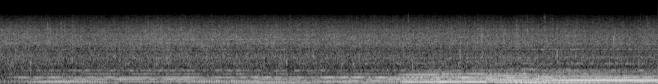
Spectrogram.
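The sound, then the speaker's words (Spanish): Heavy tropical rain pours over a river in a dense, steady hiss that grows louder after about four seconds, with low sustained droning tones running underneath throughout. “Una vez en el centro del río, bajo la intensa lluvia tropical”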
